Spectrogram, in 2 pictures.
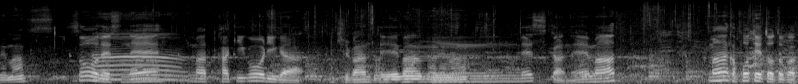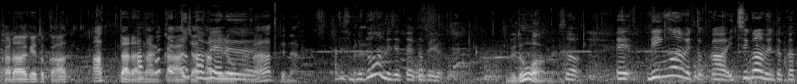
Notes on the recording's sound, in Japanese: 初詣いってみた【はじめての屋外収録】。ゲストと一緒にはじめての野外収録してみたよ。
